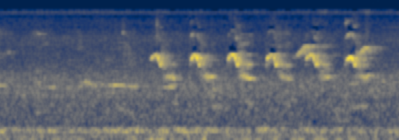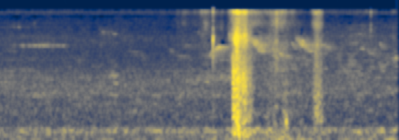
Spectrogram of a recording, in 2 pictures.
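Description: A small bird singing a quick run of about seven repeated high chirps, about a second in. Near the end there is a single sharp click.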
